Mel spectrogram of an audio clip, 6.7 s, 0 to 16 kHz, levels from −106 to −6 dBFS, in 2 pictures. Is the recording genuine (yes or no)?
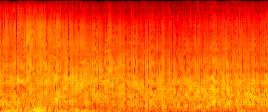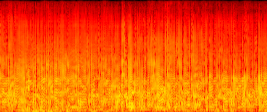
no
